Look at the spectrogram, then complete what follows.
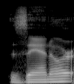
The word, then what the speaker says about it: Xehanort: You might need to help me with some of this pronunciation. Go for it. Project Xehanort. Xehanort.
